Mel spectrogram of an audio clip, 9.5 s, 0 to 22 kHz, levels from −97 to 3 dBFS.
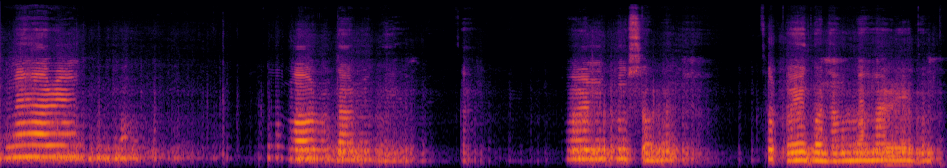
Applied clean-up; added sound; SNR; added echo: neural mask model RNNoise.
